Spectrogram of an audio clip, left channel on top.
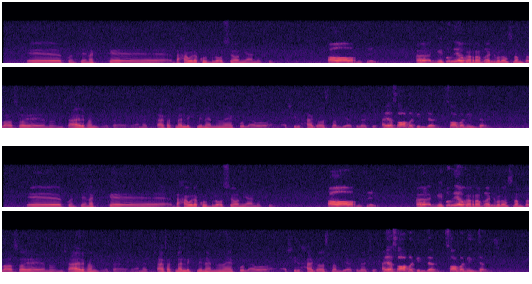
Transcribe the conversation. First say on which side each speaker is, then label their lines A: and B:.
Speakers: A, on the right (about 20°); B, on the right (about 40°).
A: آه، كنت هناك آه، بحاول اكل بالعصيان يعني وكده
B: اه
A: فجيت
B: هو سوريا
A: اجرب
B: والصين
A: اكل اصلا بالعصايه يعني أنا مش عارف أم... يعني مش عارف اتملك منها ان انا اكل او اشيل حاجه اصلا بيها كل ما اشيل حاجه
B: هي
A: تقع
B: صعبة جدا صعبة جدا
